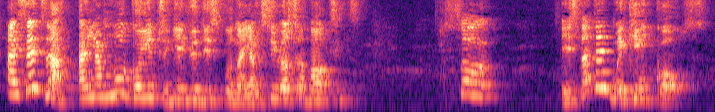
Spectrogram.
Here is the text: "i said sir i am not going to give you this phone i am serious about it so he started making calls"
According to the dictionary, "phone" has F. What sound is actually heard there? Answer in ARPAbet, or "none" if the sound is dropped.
P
